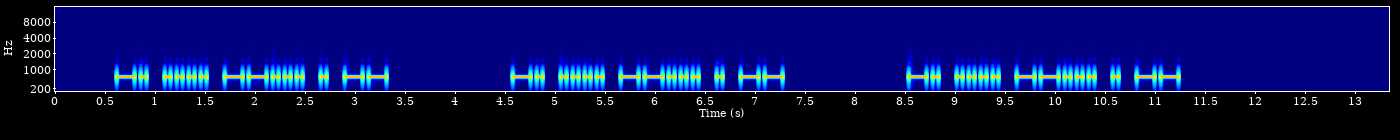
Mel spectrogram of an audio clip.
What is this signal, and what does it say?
Morse code, heard as a keyed tone, about 20 wpm, 700 Hz. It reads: NH7EM NH7EM NH7EM
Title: USA Call Signs - 5 Characters - Repeated 3x - 20wpm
